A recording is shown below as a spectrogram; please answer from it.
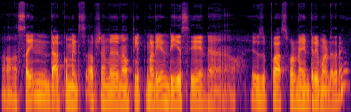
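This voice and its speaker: A man narrating a step-by-step software walkthrough in a steady instructional manner. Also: medium pitch, fast talker, clean tone. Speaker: software tutorial presenter. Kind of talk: screen-recorded software walkthrough.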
